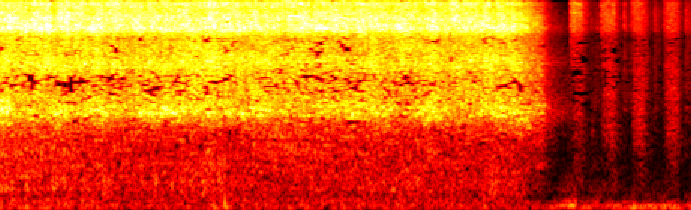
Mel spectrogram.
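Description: A steam cleaner hisses loudly in a steady jet.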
